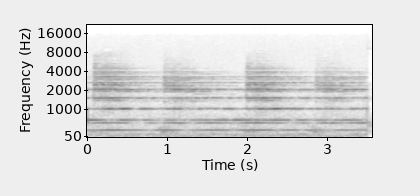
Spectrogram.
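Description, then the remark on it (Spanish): A church bell tolls four strong, evenly spaced midnight strokes about a second apart, the chimes of the twelve-wishes tradition where one grape is eaten per stroke, each rich ringing tone carrying into the next, loud with no voices. “Este, eh, esta costumbre, esta tradición de los doce deseos con las campanadas.”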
